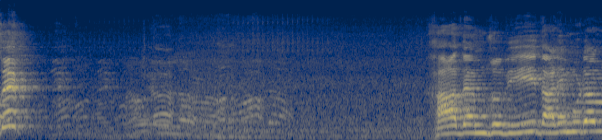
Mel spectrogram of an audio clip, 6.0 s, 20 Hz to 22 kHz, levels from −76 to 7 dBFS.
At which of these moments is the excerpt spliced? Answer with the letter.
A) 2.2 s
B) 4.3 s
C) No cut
B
